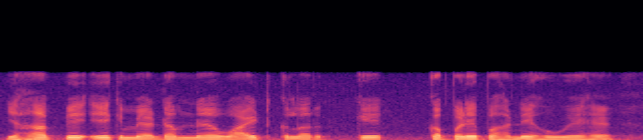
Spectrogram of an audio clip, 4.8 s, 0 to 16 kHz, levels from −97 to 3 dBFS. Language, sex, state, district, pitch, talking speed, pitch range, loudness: Hindi, male, Jharkhand, Deoghar, 150 Hz, 150 wpm, 140-160 Hz, -17 LUFS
